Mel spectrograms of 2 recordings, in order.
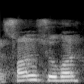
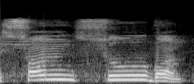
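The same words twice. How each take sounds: First: Said in the usual way. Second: सोन सुगोन stretched slowly as son, soo, gon; syllable by syllable. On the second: Shown as a demonstration. Teacher introduces hand towel in Korean, syllable by syllable.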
